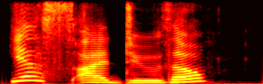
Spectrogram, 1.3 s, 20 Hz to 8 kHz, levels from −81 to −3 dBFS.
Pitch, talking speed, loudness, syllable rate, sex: 245 Hz, 185 wpm, -17 LUFS, 4.0 syllables/s, female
